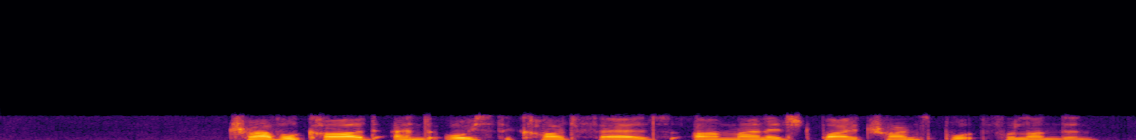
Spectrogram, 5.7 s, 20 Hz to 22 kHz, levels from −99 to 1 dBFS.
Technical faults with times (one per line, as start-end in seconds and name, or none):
0.00-1.14 AMR comfort noise
1.52-1.54 AMR comfort noise
3.26 bit error spike
5.64-5.68 AMR comfort noise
